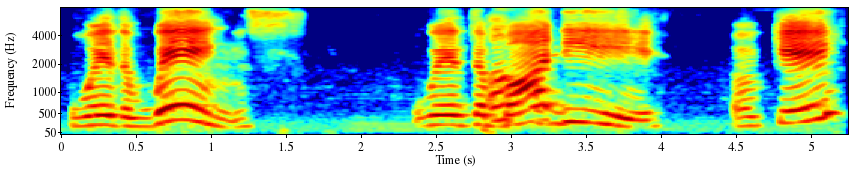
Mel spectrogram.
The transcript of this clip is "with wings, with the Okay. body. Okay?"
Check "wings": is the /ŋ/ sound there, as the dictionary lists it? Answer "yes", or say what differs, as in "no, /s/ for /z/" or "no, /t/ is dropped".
yes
